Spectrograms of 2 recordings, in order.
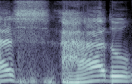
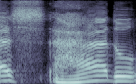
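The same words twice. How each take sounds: No difference in how they are said.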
